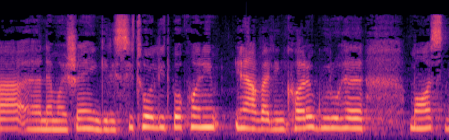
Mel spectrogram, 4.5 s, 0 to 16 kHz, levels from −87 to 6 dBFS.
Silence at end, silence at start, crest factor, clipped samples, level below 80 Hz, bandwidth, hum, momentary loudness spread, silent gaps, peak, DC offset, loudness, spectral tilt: 0 s; 0 s; 14 dB; under 0.1%; -60 dBFS; 11.5 kHz; none; 4 LU; none; 0 dBFS; under 0.1%; -15 LUFS; -4.5 dB/octave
